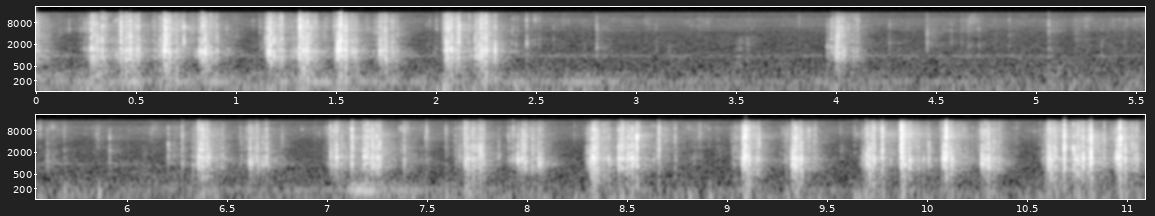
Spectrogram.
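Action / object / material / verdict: scrape / plastic puzzle cube / plastic / none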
